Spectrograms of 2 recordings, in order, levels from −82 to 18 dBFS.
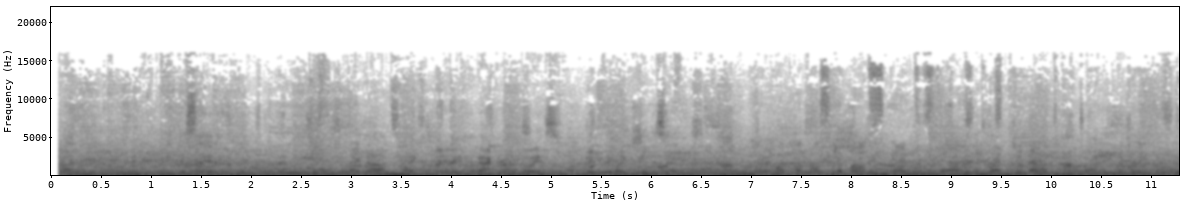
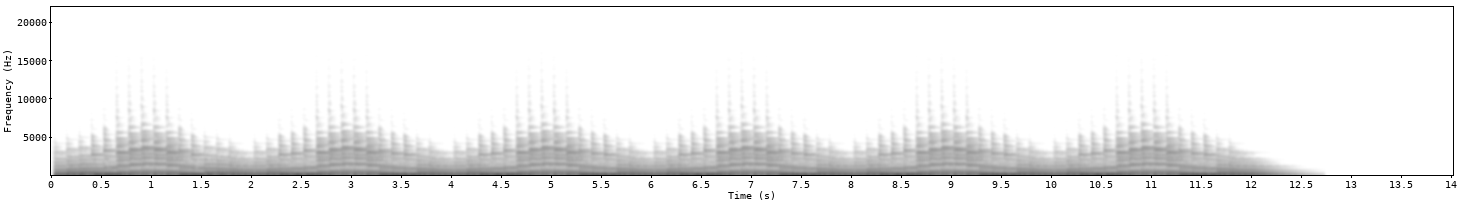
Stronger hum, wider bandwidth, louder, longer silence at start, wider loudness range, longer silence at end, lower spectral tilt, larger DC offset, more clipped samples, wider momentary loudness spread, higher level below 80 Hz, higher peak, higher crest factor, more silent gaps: neither; first, 16.5 kHz vs 7 kHz; first, -15 LUFS vs -27 LUFS; about the same, 0.05 s vs 0.05 s; about the same, 1 LU vs 2 LU; second, 0 s vs 1.55 s; second, -5 dB/octave vs -8.5 dB/octave; neither; neither; second, 2 LU vs 5 LU; first, -50 dBFS vs -60 dBFS; first, -2 dBFS vs -14 dBFS; about the same, 12 dB vs 12 dB; neither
